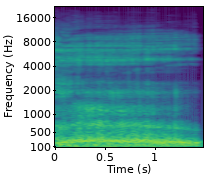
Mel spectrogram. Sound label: Ogre Death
